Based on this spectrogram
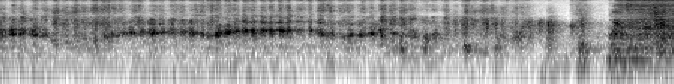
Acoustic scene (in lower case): restroom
